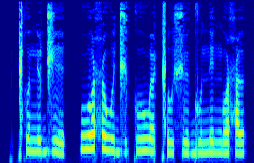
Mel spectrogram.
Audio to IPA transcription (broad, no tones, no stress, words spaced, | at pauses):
ǁʰʊnød͡ʒɪ | woħuwʊ d͡ʒʊkuwœ ǁuʃʏ ɡune ŋoħə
